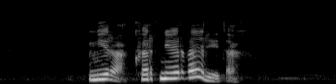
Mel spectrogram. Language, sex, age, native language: Icelandic, female, 30-39, Icelandic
